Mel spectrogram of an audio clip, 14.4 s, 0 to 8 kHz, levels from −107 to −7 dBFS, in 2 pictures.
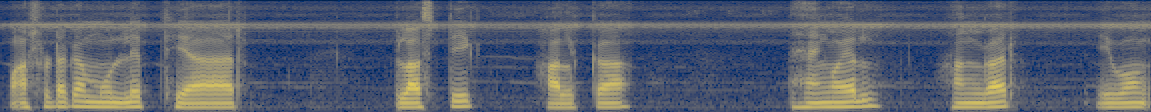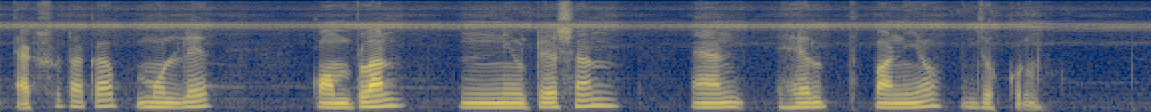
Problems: constant background noise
